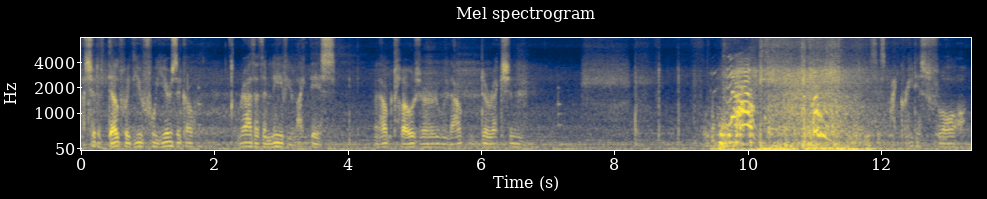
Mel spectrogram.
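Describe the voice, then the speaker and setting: An actor playing a coldly genteel, menacing villain in a video game, speaking in a formal, condescending, theatrical way. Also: male voice, sits low, level tone, a little slow, pauses often, background noise. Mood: grave, smug. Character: coldly genteel, menacing male villain commanding armed men. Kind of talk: dramatic video game acting.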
